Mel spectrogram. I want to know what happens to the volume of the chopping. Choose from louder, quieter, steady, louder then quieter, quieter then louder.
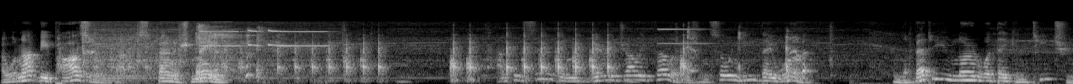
louder.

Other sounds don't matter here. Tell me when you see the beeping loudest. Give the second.
3 s.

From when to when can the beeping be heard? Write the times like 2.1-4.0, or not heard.
1.9-3.3, 6.5-7.2.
